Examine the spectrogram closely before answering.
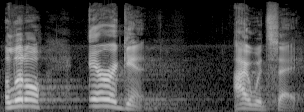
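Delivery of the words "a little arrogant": little punched loud; little thrown out loud, arrogant said firmly; stress on little. Real, not acted. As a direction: hit the word little hard, then land on arrogant. Stressing how arrogant the kid is.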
